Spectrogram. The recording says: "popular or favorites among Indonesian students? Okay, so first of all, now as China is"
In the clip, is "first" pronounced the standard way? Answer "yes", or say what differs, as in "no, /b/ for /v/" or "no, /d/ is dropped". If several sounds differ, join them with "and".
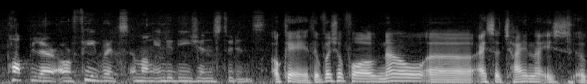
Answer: no, /t/ is dropped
